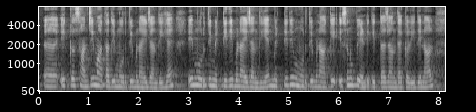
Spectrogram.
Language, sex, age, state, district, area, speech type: Punjabi, female, 18-30, Punjab, Patiala, rural, spontaneous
